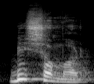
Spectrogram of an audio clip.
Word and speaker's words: বিশ্বম্ভর: বিষ সম ভর, আমি উচ্চারণে যাচ্ছি, সন্ধির নিয়মে কিন্তু বিষয়টাকে দেখবেন না অবশ্যই, এটা উচ্চারণ, পুরোটাই উচ্চারণ নির্ভর বিষয়টা, এই দল ব্যাপারটা। তাহলে এখানে বিশ্বম্ভর, আমি তিনবার কিন্তু স্ট্রেস দিলাম, আমার কথার মধ্যে তিনবার আমাকে কিন্তু থামতে হলো, বিশ্বম্ভর।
